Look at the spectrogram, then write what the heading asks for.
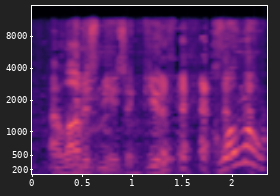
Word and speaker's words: Cuomo: And where Cuomo is the governor. The singer. I love his music. Beautiful. Cuomo rhymes with Como.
